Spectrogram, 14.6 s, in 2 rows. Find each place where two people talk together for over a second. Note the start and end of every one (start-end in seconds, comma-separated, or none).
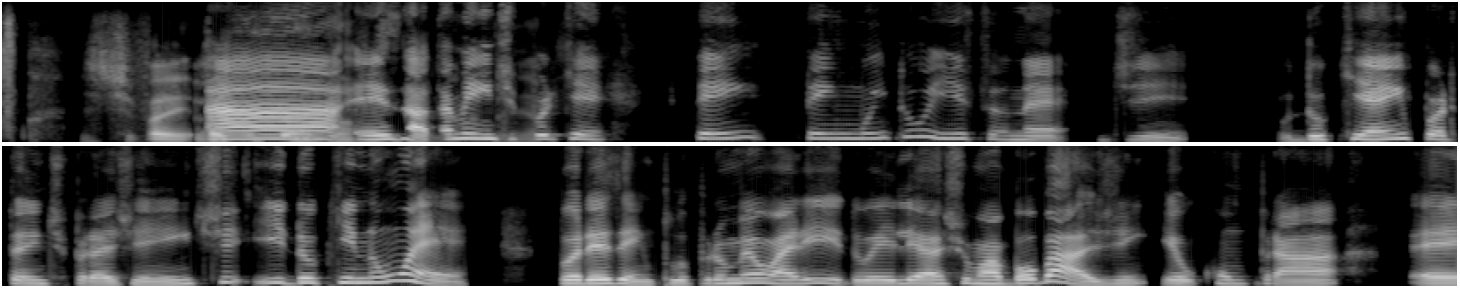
1.0-2.7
